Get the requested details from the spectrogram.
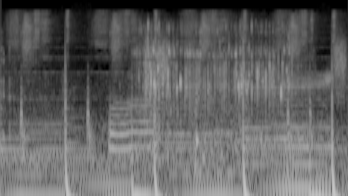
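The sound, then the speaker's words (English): Loud, wet sipping of juice, with about four slurping gulps in an uneven rhythm, each a squishy burst with a quick falling gurgle. “Why do you sip so loud?”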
